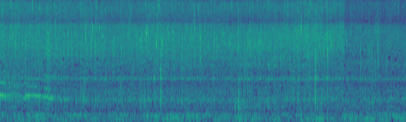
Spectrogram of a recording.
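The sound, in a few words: onions frying in hot oil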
